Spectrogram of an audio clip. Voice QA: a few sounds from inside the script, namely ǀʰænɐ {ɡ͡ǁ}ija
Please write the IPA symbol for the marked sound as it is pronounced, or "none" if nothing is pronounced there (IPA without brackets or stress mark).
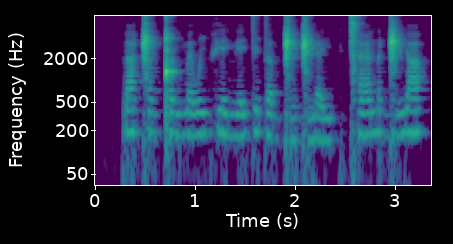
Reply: ɡ͡ǁ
